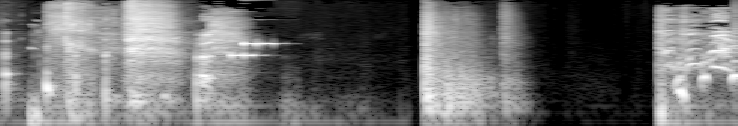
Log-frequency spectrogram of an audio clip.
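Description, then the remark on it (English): A phone clatters off a desk in a burst of loud thunks and rattles with a couple of short electronic beeps, then after a pause another thud and a final scraping clatter. “Could have my phone falling off a desk.”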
